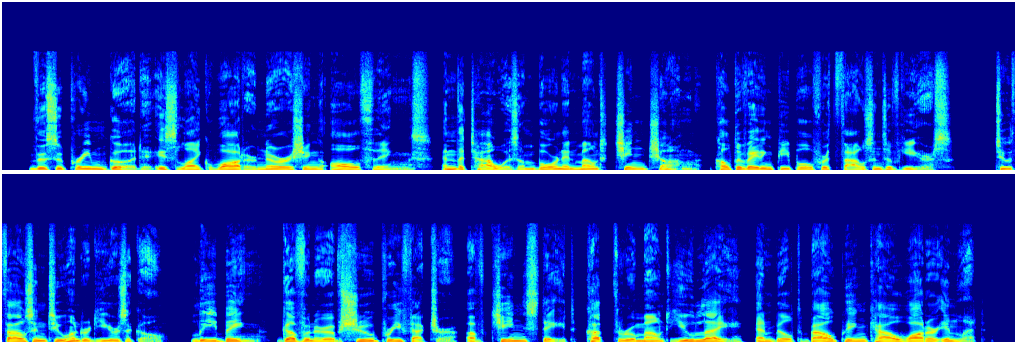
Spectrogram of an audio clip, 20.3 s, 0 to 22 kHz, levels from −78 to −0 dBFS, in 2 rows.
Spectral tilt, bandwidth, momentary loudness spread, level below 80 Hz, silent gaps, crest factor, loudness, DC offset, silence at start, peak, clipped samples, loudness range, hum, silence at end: -6 dB/octave; 16 kHz; 10 LU; -56 dBFS; 9.59-9.66 s, 9.73-9.93 s, 11.83-12.01 s, 15.90-15.97 s; 18 dB; -25 LUFS; under 0.1%; 0.3 s; -6 dBFS; under 0.1%; 2 LU; none; 0.4 s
